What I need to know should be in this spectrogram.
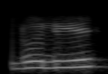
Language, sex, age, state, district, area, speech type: Hindi, female, 60+, Uttar Pradesh, Mau, rural, conversation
